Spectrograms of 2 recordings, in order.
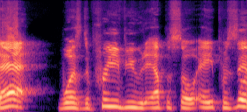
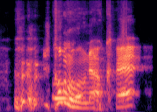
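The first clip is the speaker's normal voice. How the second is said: put-on deep, raspy voice; 3 semitones higher than usual. Showing how to do the impression, voice made deep: deep coughing Shannon Sharpe voice. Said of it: "try to make his voice deep and act like he was coughing".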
